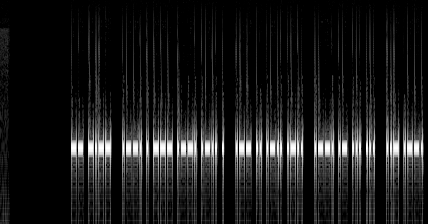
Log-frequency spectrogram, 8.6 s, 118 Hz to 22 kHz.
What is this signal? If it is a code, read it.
Morse code, heard as a keyed tone, about 36 wpm, 700 Hz. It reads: MY PEOPLE WILL PASS UP
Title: Sentences from Top 1000 Words - Review Part 2 - 35wpm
